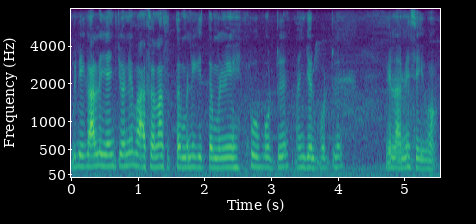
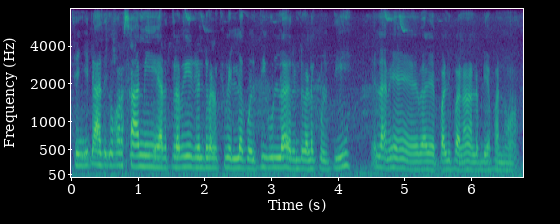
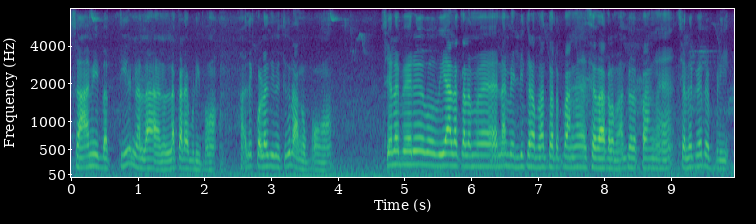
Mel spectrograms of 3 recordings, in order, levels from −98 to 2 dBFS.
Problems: background sounds at intervals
